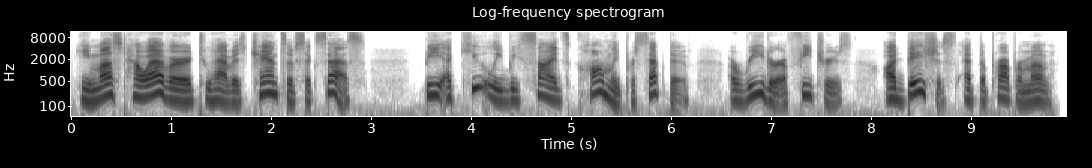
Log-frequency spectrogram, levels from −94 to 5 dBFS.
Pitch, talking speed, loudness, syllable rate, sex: 170 Hz, 140 wpm, -21 LUFS, 5.1 syllables/s, female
